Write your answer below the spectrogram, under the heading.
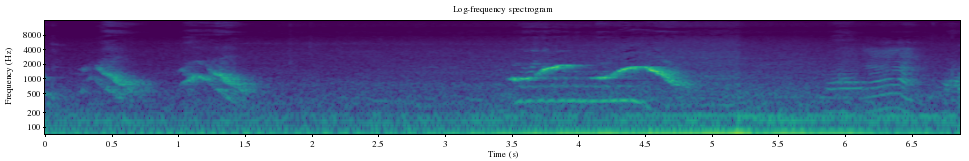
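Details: A tame talking common hill myna (burung beo) imitating sounds gives two pairs of clear whistled notes, each sweeping up and falling, then softer whistled slides, over a low steady hum.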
